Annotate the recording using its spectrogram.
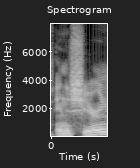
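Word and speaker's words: Inisherin: is the Banshees of I think it's in airan is how you say it this movie is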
